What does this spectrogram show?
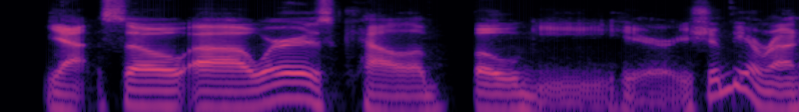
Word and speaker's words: Calabogie: should we be concerned in calabogi which I now know how to pronounce when the tornado went through the ef3 went through uh that area I kept calling it calibogi which may or may not be cooler than calibugi or scalabogi kalabugi calibogi anyways long story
